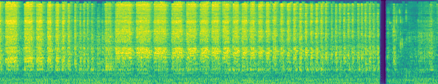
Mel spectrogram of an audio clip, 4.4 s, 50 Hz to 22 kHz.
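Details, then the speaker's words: Gateway Solo 2500 laptop CD drive reading a restore CD re-burned onto CD-R at 24x: rough rasping and scraping pulsing about three times a second, then cutting out; the drive is struggling to read, cause suspected, not confirmed. "This is a quirk of this computer I forgot it had. Uh-oh. Oh boy, that doesn't sound good."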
